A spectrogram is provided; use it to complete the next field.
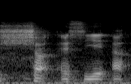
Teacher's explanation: jadi ada anginnya gitu, seperti orang memberitahu orang lain untuk diam gitu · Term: shin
